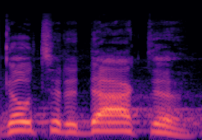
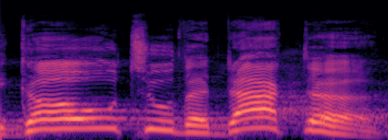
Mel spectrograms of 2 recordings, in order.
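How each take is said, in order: First: Said in the usual way. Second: Slow, drawn out, each word spaced; slow chant for the crowd to repeat; slow call-and-response. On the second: Shown as a demonstration. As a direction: lead the crowd slowly. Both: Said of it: "Say it with me".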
